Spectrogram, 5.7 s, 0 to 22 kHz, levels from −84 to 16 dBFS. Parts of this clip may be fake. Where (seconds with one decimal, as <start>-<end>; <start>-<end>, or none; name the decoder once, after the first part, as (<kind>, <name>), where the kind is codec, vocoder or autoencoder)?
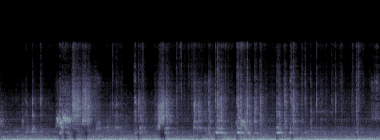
0.0-3.3 (codec, SNAC); 4.0-5.7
